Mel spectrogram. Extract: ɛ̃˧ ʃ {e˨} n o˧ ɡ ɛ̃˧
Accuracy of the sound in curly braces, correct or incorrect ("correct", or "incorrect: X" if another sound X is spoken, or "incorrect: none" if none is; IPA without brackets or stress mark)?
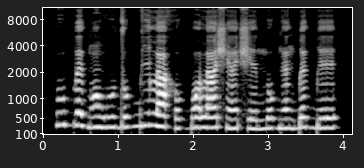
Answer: correct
